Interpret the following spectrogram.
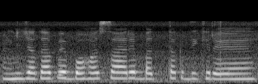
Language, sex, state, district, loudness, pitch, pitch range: Hindi, female, Odisha, Malkangiri, -16 LUFS, 270 Hz, 255-280 Hz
